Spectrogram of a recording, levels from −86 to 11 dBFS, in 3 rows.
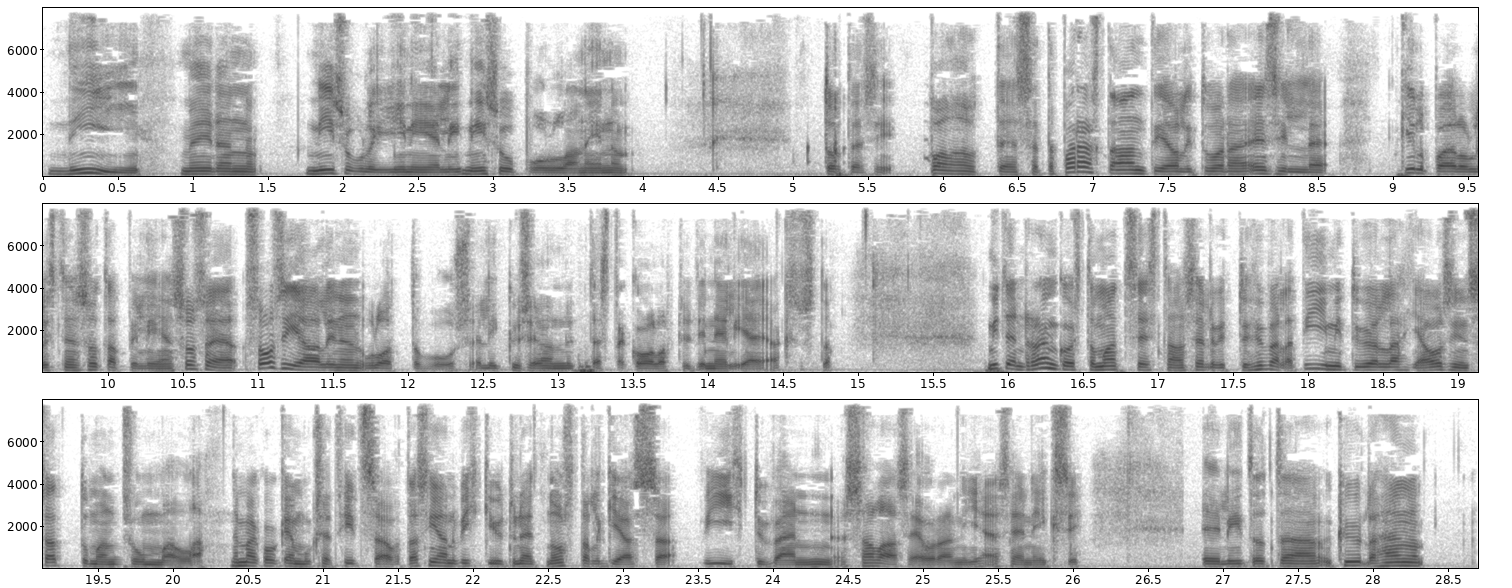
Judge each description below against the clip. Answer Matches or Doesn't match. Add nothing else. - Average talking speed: Matches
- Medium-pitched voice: Doesn't match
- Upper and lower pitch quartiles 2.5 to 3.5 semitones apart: Doesn't match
